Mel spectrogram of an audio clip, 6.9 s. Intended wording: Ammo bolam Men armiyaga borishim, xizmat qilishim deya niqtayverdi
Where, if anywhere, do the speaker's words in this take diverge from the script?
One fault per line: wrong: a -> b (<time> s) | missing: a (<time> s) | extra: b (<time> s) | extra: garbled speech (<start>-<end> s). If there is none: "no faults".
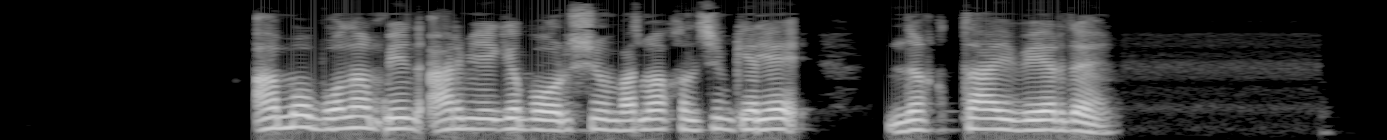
no faults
